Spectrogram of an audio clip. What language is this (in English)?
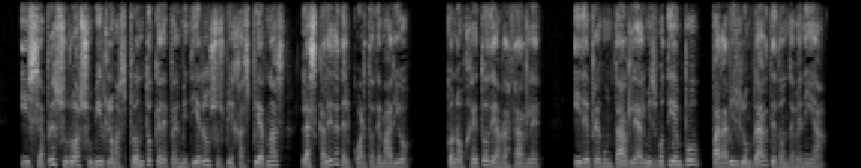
Spanish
